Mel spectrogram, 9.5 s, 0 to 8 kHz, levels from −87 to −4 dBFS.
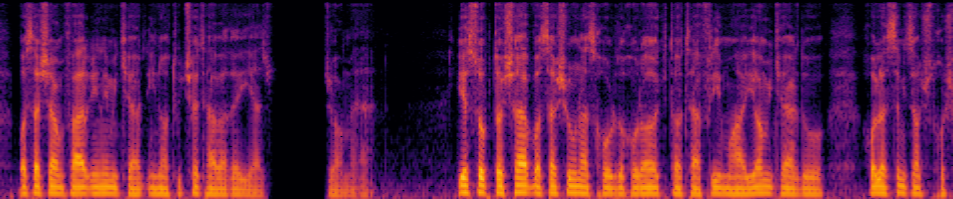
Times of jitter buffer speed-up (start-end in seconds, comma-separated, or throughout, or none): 8.97-9.54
